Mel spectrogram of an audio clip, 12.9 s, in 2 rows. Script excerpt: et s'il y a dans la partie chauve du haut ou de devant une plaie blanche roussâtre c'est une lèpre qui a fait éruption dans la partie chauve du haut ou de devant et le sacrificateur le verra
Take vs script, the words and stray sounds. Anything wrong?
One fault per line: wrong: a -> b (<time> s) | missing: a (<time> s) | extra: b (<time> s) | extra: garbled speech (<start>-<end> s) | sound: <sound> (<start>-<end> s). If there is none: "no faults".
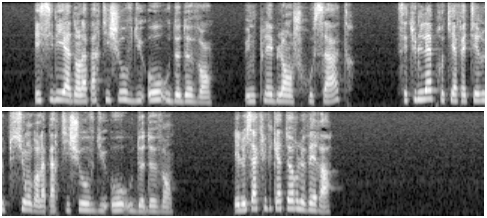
no faults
